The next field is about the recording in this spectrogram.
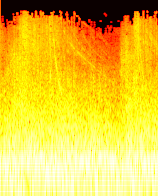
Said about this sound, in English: Alright, we've got support now firing on the other vessels.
